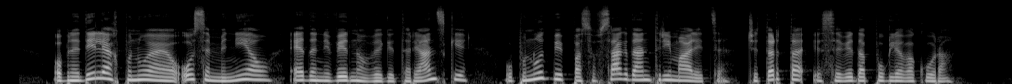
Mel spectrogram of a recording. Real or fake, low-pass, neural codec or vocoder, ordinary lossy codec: real; 19.8 kHz; none; none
